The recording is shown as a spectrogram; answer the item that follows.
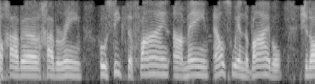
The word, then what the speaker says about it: amen: The accent in both cases is on the second syllable, amen, amen.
